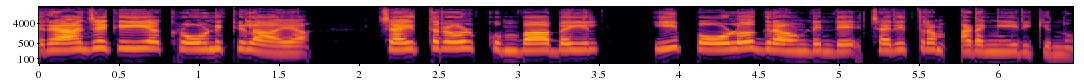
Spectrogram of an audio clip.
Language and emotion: Malayalam, neutral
